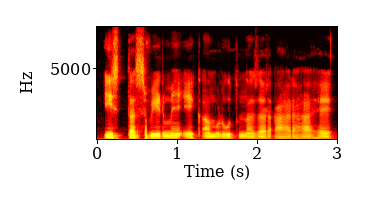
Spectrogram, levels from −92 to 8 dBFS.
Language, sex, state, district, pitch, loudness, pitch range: Hindi, male, Assam, Kamrup Metropolitan, 115 Hz, -19 LUFS, 110-125 Hz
